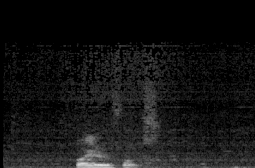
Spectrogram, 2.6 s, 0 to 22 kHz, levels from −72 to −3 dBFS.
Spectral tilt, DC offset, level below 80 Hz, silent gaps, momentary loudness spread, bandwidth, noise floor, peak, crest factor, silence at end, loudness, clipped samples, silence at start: -6 dB/octave; under 0.1%; -56 dBFS; none; 26 LU; 17 kHz; -48 dBFS; -8 dBFS; 18 dB; 0.1 s; -23 LUFS; under 0.1%; 0.75 s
